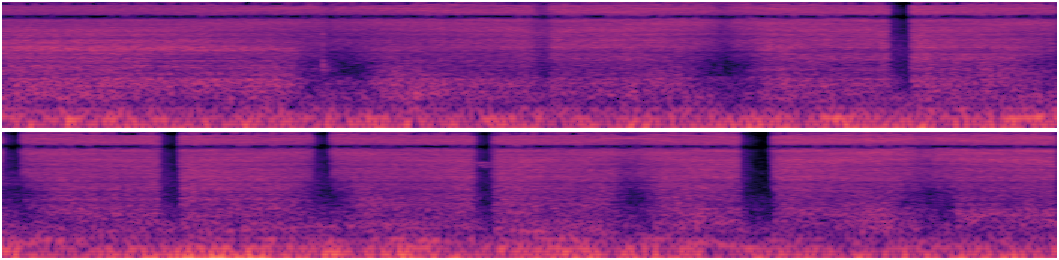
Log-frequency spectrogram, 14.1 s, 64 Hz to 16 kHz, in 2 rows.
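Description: An airbrush with a 0.45 needle nozzle at 20 psi sprays acrylic paint in a close, steady hiss, then breaks into a regular series of short bursts separated by brief pauses.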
